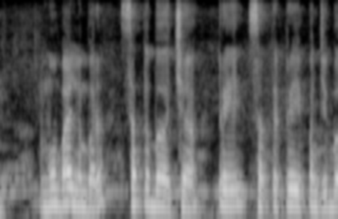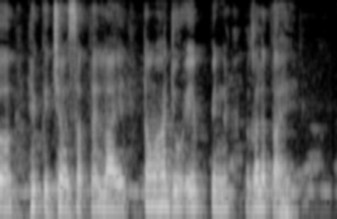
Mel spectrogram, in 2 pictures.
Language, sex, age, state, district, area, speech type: Sindhi, male, 45-60, Delhi, South Delhi, urban, read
